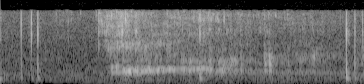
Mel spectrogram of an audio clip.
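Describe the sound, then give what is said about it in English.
Liquid poured as a libation to Yemaja in the Yoruba faith, in a steady stream for about two seconds, bracketed by a few scattered drips and splashes before and after, with no voices. “I pour libation to Yamenja today, and I say, Ashe.”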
